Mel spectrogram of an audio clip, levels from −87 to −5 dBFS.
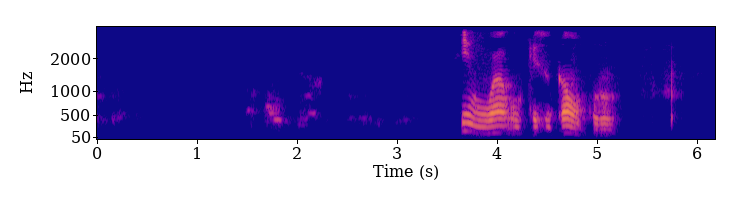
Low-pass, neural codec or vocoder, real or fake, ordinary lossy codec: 3.6 kHz; autoencoder, 48 kHz, 32 numbers a frame, DAC-VAE, trained on Japanese speech; fake; MP3, 16 kbps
